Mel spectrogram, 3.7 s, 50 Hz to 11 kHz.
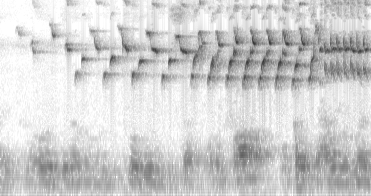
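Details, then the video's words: European goldfinch hybrid of seven months, 2019–2020 hatch, singing a rapid string of high chirps that builds into a fast, buzzy rattling trill toward the end, with a man speaking Arabic alongside. "Mi mixto de jilguero tiene 7 meses de 2019 2020"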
